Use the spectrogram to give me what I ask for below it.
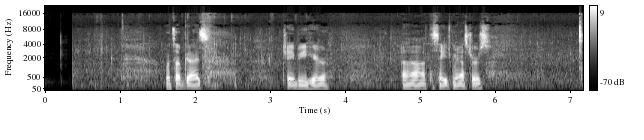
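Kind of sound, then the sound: nature, flowing creek water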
